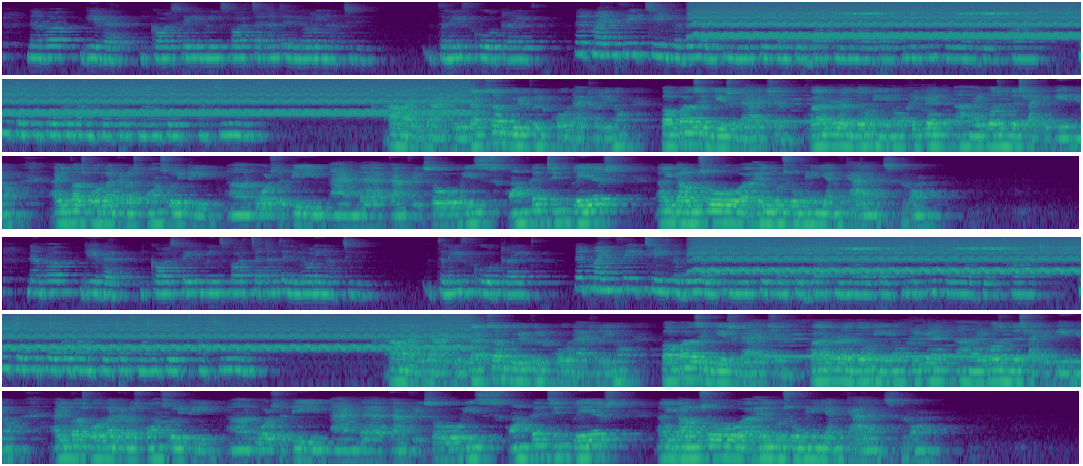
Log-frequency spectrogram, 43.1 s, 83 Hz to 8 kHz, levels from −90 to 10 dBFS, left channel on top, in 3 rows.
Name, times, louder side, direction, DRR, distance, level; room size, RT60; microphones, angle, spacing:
voice 1, 0.3-1.5 2.0-4.8 5.6-7.0 7.6-14.1 14.3-17.8, equal, 80° right, -2 dB, 1.0 m, -36 dB
sound 1, 9.1-20.6, equal, 20° left, 0.8 m, -33 dB
Bird vocalization bird call bird song, 9.2-16.7, equal, 5° right, 0.4 m, -39 dB
voice 2, 19.5-22.7 23.2-36.9 37.5-41.1, left 1 dB, 75° left, -4 dB, 1.1 m, -29 dB
Wind instrument woodwind instrument, 24.4-28.5, right 4 dB, 50° right, 0.8 m, -41 dB
4.9 x 3.6 x 2.9 m, 1.2 s
head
